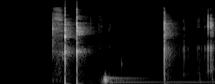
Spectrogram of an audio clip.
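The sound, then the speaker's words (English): Can of Modelo beer cracked open: a few sharp metallic clicks and snaps in quick succession, fairly loud and with no talk. “We're going to be drinking some Modelo. I think Modelo could stay down. Right? Let's crack it open.”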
